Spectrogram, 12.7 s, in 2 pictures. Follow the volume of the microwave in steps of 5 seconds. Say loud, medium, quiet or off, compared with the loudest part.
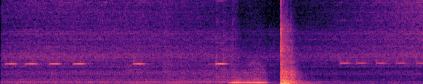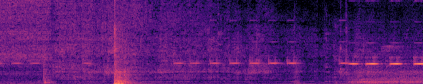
loud, medium, loud.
